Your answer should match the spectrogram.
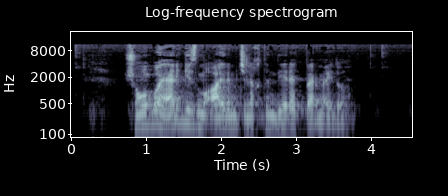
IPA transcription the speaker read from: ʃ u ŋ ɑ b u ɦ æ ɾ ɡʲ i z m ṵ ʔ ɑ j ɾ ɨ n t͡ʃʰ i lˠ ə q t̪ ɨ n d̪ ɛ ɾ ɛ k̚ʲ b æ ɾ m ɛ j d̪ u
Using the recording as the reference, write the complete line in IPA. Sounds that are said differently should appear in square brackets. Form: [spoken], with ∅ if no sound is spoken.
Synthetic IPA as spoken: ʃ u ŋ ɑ b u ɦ æ ɾ ɡʲ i z m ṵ ʔ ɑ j ɾ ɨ [m] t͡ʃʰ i lˠ ə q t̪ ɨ n d̪ [e] ɾ ɛ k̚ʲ b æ ɾ m ɛ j d̪ u

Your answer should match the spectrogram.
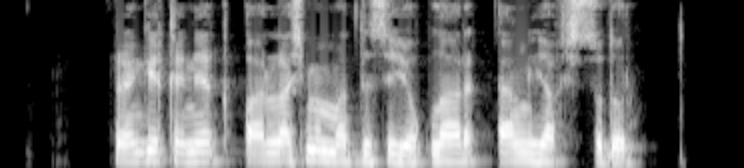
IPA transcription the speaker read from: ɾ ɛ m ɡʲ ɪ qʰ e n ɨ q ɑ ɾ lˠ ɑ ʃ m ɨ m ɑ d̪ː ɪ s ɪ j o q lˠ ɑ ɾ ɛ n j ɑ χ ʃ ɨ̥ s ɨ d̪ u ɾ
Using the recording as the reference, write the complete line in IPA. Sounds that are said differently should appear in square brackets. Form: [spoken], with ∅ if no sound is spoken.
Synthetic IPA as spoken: ɾ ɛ [ŋ] ɡʲ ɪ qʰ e n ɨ q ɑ ɾ lˠ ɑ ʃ m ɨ m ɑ d̪ː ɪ s ɪ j o q lˠ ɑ ɾ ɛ [ŋ] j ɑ χ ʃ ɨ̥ s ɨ d̪ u ɾ

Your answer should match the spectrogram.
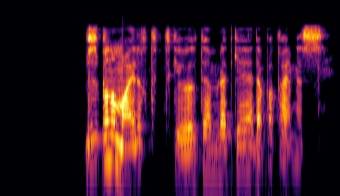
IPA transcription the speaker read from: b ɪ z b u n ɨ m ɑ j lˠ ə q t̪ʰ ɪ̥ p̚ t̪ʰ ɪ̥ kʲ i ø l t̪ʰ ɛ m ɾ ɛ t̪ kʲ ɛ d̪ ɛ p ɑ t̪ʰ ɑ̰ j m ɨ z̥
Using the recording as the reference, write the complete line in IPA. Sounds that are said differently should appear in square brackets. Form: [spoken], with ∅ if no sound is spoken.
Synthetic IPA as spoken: b ɪ z b u n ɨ m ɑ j lˠ ə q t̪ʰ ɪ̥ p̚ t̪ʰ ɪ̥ kʲ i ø l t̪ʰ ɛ m ɾ ɛ t̪ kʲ ɛ d̪ ɛ p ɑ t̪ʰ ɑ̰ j m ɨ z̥

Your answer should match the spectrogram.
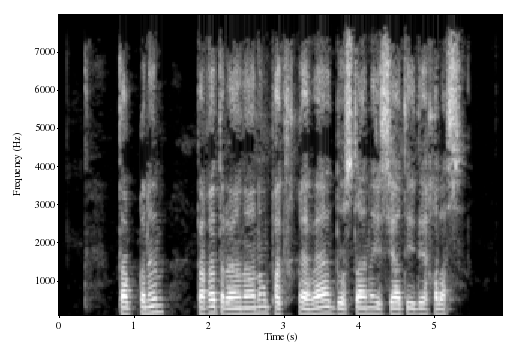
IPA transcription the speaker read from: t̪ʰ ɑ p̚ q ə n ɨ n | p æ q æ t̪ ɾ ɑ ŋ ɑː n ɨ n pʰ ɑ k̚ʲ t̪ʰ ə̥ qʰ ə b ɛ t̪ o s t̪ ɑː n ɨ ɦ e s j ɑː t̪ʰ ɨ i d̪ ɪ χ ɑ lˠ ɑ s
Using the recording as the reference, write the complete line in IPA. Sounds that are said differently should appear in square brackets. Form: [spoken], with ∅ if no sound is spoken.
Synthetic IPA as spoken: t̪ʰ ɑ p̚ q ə n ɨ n | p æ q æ t̪ ɾ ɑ [n] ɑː n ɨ [ŋ] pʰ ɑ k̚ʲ t̪ʰ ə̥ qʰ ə [v] ɛ [d̪] o s t̪ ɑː n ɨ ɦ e s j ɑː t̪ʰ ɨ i d̪ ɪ χ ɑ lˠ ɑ s

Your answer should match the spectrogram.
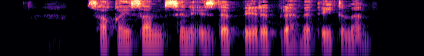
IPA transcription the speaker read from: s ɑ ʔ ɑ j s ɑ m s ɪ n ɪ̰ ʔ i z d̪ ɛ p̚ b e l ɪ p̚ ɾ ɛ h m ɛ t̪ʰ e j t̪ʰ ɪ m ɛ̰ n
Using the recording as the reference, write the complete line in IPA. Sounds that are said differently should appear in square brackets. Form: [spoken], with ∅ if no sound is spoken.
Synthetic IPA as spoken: s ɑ [q] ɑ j s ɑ m s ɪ n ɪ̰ ʔ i z d̪ ɛ p̚ b e [ɾ] ɪ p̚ ɾ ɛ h m ɛ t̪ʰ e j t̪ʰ ɪ m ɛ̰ n

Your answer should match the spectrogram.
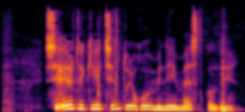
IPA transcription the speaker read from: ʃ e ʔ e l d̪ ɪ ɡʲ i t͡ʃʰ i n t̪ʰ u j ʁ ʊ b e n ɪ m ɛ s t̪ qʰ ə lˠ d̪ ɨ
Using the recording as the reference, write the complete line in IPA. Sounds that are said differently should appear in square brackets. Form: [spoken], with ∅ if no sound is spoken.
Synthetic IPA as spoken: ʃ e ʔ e [ɾ] d̪ ɪ [kʲ] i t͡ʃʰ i n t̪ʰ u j ʁ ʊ [m] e n ɪ m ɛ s t̪ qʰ ə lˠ d̪ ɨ

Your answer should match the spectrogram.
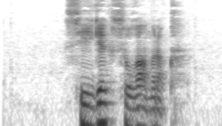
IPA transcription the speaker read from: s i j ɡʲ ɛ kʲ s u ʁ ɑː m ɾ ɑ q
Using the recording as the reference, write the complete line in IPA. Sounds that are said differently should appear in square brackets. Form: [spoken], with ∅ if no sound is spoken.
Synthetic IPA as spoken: s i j ɡʲ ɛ kʲ s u ʁ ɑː m ɾ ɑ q

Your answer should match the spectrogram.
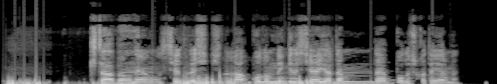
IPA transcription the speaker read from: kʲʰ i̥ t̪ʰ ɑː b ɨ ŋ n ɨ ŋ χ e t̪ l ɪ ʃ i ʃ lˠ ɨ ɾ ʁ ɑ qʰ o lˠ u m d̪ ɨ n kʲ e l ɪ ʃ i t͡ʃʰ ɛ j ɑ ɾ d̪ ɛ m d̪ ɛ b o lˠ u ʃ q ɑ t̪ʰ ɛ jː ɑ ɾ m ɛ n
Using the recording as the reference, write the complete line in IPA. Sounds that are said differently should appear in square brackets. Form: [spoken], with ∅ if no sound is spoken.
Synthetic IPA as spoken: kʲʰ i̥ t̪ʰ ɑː b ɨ ŋ n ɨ ŋ [s] e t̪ l ɪ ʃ i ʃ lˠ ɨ ɾ ʁ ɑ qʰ o lˠ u m d̪ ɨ n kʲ e l ɪ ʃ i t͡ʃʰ ɛ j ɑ ɾ d̪ ɛ m d̪ ɛ b o lˠ u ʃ q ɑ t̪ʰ ɛ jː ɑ ɾ m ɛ n

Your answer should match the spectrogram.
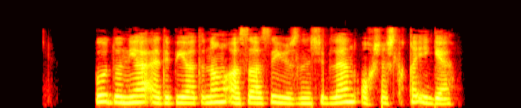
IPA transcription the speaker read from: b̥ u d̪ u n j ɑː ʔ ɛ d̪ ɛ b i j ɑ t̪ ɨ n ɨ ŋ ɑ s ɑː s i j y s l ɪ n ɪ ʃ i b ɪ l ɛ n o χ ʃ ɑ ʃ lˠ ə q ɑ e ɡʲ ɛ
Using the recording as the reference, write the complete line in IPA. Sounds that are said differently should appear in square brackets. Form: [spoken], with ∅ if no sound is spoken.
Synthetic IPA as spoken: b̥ u d̪ u n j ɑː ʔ ɛ d̪ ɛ b i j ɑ t̪ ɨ n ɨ ŋ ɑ s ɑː s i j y [z] l ɪ n ɪ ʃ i b ɪ l ɛ n o χ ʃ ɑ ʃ lˠ ə q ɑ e ɡʲ ɛ

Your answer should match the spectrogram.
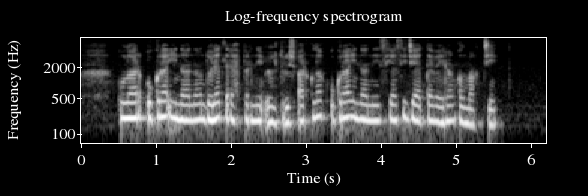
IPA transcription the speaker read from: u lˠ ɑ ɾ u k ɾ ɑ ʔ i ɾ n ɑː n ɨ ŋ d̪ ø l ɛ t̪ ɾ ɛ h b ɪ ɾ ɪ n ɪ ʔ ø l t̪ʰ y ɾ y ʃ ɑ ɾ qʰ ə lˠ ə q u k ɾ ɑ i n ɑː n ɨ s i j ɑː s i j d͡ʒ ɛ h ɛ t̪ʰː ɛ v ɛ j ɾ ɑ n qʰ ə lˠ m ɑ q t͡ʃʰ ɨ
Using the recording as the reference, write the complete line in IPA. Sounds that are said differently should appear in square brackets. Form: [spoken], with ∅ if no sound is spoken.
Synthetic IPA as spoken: u lˠ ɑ ɾ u k ɾ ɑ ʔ i [∅] n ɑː n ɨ ŋ d̪ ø l ɛ t̪ ɾ ɛ h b ɪ ɾ ɪ n ɪ ʔ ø l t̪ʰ y ɾ y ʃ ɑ ɾ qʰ ə lˠ ə q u k ɾ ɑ i n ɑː n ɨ s i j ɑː s i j d͡ʒ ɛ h ɛ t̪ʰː ɛ v ɛ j ɾ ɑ n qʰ ə lˠ m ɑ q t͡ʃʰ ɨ

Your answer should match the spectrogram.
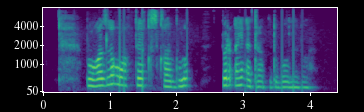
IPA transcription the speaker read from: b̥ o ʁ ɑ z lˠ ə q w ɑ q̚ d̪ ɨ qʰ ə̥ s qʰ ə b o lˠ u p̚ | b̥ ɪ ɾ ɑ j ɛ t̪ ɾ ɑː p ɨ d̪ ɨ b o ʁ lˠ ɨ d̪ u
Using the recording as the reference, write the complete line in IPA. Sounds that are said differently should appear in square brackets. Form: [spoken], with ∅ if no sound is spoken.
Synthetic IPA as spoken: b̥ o ʁ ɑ z lˠ ə q w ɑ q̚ [t̪] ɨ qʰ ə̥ s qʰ [ɑ] b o lˠ u p̚ | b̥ ɪ ɾ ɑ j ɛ t̪ ɾ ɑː p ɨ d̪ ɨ b o [∅] lˠ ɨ d̪ u

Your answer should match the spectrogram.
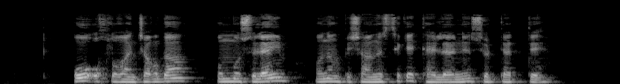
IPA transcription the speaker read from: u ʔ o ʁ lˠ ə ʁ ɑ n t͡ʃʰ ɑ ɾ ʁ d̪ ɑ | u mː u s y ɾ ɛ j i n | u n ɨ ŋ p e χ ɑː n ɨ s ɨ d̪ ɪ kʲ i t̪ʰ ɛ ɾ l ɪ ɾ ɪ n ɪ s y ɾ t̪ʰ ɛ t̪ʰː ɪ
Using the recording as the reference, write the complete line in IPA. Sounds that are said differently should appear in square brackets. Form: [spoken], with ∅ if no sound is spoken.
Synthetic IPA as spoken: u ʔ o [χ] lˠ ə ʁ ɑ n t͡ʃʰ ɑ [∅] ʁ d̪ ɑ | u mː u s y [l] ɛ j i [m] | u n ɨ ŋ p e [ʃ] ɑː n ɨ s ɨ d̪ ɪ kʲ i t̪ʰ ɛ ɾ l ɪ ɾ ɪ n ɪ s y ɾ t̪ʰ ɛ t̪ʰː ɪ

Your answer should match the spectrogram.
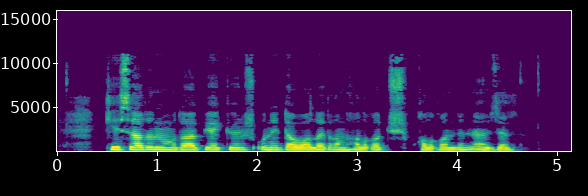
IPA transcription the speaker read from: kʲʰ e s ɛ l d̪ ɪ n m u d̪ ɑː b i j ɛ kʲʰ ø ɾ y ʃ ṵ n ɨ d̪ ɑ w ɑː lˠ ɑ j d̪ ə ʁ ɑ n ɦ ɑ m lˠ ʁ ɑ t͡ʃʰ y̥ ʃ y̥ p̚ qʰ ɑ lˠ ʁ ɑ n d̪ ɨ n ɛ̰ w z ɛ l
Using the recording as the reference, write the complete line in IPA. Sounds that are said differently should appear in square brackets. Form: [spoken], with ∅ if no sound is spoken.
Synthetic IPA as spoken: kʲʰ e s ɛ l d̪ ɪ n m u d̪ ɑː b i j ɛ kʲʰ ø ɾ y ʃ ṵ n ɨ d̪ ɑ w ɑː lˠ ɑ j d̪ ə ʁ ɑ n ɦ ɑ [∅] lˠ ʁ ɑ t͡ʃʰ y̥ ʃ y̥ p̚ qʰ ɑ lˠ ʁ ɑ n d̪ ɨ n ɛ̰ w z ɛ l

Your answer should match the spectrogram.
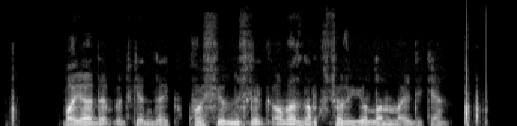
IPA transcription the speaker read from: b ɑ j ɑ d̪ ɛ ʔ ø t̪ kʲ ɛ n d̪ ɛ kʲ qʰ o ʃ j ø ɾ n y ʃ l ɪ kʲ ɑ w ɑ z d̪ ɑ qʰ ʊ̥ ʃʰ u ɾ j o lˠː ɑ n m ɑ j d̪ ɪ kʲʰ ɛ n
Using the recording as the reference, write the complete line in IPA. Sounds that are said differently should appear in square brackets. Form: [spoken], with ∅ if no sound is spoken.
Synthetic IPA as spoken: b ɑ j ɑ d̪ ɛ [p] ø t̪ kʲ ɛ n d̪ ɛ kʲ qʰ o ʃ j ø [l] n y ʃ l ɪ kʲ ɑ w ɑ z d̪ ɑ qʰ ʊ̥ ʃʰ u ɾ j o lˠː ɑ n m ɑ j d̪ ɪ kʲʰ ɛ n

